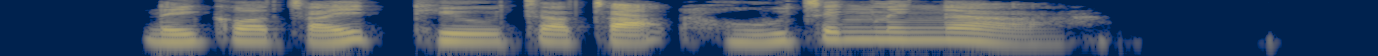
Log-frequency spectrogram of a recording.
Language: Cantonese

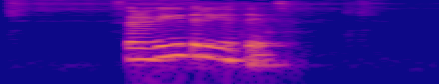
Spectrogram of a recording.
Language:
Western Frisian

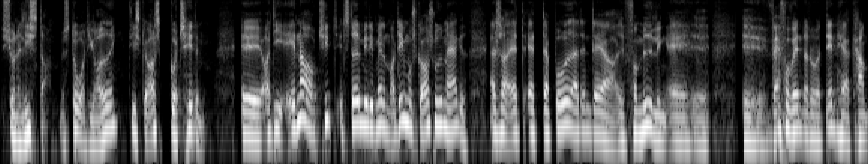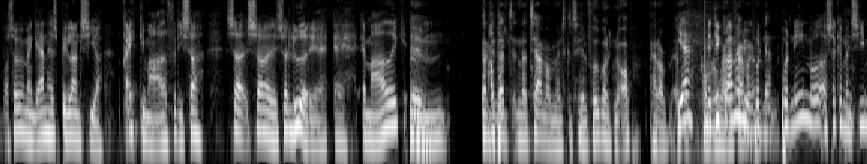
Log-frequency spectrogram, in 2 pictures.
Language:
Danish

